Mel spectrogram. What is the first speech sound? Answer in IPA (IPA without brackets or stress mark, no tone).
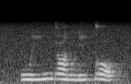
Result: w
